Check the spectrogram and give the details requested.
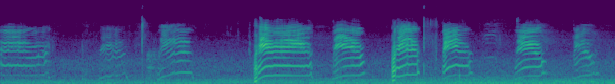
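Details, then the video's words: Loud domestic cat meows, about ten calls in quick succession, short and long, many rising sharply at the start then holding steady, one strong drawn-out cry in the middle, with little background sound. "loud cat sounds"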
